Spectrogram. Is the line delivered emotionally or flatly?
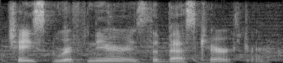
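emotionally. The line is said with more emotion.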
